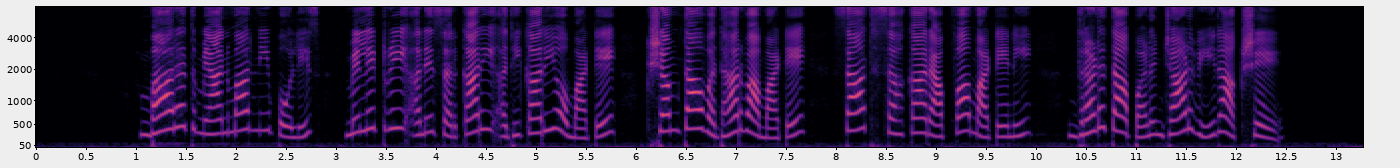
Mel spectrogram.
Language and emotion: Gujarati, neutral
